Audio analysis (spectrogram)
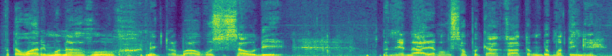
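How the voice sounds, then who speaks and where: A man's voice: sits low, lively intonation, a little fast, a bit bright, a little hiss or hum. A Filipino man acting an arrogant, menacing former lover in a radio drama, with a smug, taunting manner. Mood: smug, coaxing. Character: arrogant, menacing former lover returning to claim his child.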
